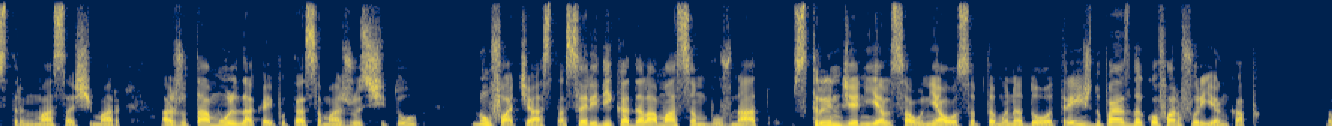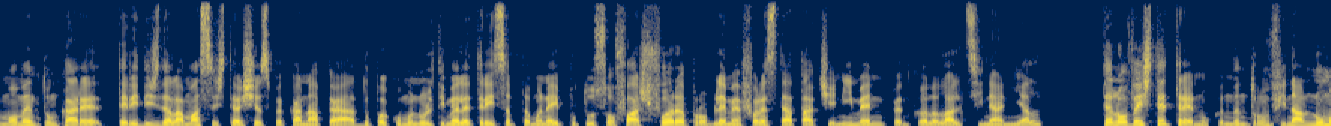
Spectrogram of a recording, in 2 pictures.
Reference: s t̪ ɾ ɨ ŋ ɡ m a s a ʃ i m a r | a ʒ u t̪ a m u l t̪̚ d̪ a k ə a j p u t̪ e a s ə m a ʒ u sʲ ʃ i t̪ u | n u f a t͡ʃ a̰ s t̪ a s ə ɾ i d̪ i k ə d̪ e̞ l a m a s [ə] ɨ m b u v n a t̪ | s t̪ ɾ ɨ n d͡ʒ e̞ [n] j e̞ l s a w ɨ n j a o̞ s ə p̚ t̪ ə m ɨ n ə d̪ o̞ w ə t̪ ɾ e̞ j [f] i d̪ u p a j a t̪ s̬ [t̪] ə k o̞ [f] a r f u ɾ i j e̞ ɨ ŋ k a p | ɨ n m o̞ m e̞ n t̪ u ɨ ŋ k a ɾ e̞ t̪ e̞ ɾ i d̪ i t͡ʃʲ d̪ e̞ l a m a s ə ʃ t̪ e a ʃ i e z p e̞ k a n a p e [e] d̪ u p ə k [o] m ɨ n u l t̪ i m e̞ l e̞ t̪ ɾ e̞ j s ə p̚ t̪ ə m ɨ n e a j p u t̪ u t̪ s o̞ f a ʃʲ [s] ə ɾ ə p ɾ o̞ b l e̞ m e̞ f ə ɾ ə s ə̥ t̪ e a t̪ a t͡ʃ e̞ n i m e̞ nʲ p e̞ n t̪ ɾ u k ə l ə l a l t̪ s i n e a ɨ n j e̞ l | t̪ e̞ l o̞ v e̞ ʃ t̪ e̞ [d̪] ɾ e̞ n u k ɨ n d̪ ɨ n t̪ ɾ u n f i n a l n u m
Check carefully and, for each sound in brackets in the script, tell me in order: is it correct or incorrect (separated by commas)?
correct, correct, incorrect, incorrect, correct, incorrect, incorrect, incorrect, incorrect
